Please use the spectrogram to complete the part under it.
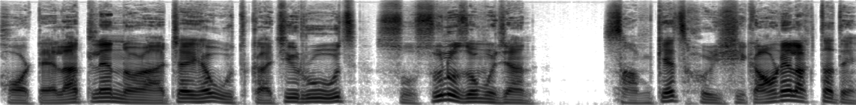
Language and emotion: Goan Konkani, disgusted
